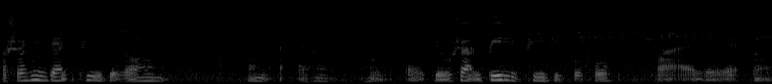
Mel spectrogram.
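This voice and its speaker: Older sønderjysk lady telling old stories, gravelly low voice, noisy rec with birds. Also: very animated. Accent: South Jutlandic Danish. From Southern Jutland, Denmark. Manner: hesitant, halting, with many restarts. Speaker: interviewee recalling her youth. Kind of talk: casual oral-history storytelling.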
